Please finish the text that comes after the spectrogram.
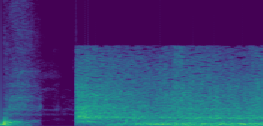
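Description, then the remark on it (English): Fireworks celebrating Norwich being top of the Premier League go off in a dense, continuous roar of bangs and crackles, interrupted by a brief moment of silence before the rumbling explosions resume at full loudness. “And those fireworks celebrate Norwich on top of the Premier League.”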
